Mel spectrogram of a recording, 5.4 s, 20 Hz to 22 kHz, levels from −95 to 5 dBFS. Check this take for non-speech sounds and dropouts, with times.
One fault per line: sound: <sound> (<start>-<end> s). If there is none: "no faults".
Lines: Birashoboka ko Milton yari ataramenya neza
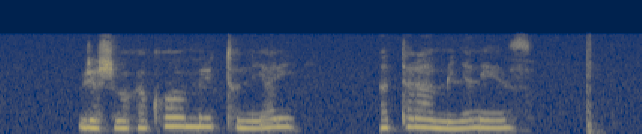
sound: thud (4.9-5.1 s)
